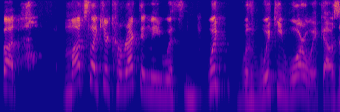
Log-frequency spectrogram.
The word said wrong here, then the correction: Ricky Warwick: about to say, uh, Ricky Warwick.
